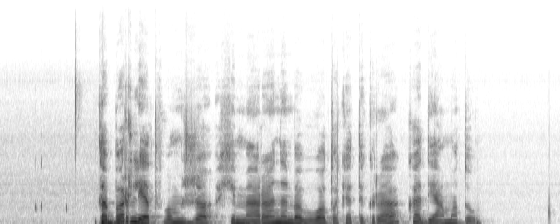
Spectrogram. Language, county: Lithuanian, Klaipėda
